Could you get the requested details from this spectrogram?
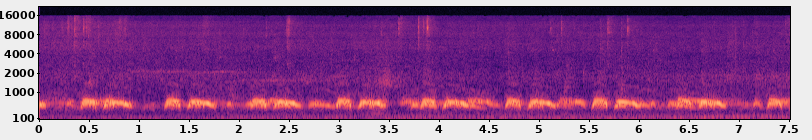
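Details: Recorded 11 August 2018, a Thai-line spotted dove repeats soft low coos about once a second in an even, rolling series, with faint background hum.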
